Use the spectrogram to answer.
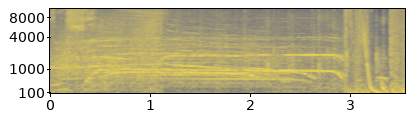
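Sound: studio audience cheering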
